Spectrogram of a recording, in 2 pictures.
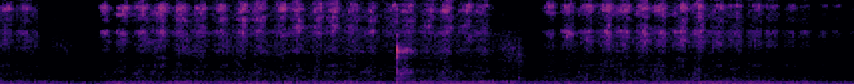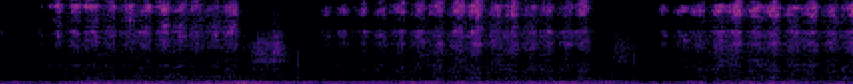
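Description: Sharp colored pencil strokes scratching steadily across paper in a coloring book, with light pressure, a continuous close-up rubbing hiss broken into bursts by brief pauses between strokes.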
